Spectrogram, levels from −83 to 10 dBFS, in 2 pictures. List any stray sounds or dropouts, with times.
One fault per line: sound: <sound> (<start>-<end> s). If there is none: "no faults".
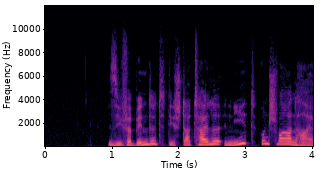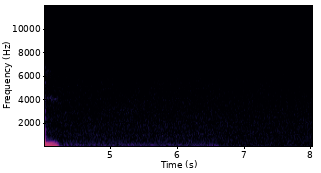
no faults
